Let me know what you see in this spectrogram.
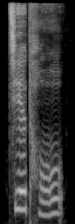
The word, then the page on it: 街头: jiē tóu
